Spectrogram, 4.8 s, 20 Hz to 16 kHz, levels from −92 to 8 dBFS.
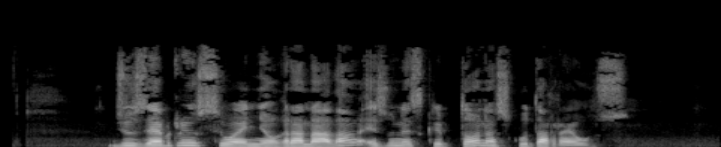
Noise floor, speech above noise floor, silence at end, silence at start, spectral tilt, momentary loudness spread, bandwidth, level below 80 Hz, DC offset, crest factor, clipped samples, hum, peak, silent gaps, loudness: -67 dBFS; 44 dB; 0.65 s; 0.75 s; -4.5 dB/octave; 12 LU; 11.5 kHz; -78 dBFS; under 0.1%; 20 dB; under 0.1%; none; -6 dBFS; none; -24 LUFS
